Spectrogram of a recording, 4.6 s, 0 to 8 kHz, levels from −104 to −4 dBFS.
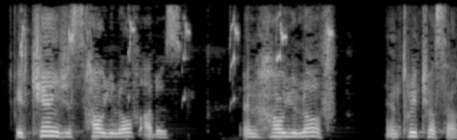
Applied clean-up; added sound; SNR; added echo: classical method spectral subtraction.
